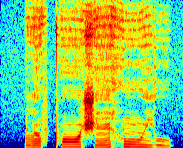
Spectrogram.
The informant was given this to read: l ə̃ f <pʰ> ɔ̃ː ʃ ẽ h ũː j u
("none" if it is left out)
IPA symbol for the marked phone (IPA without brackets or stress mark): pʰ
